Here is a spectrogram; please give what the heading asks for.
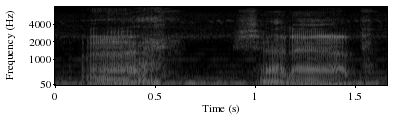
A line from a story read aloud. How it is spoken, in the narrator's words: he grunted, more annoyed than scared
